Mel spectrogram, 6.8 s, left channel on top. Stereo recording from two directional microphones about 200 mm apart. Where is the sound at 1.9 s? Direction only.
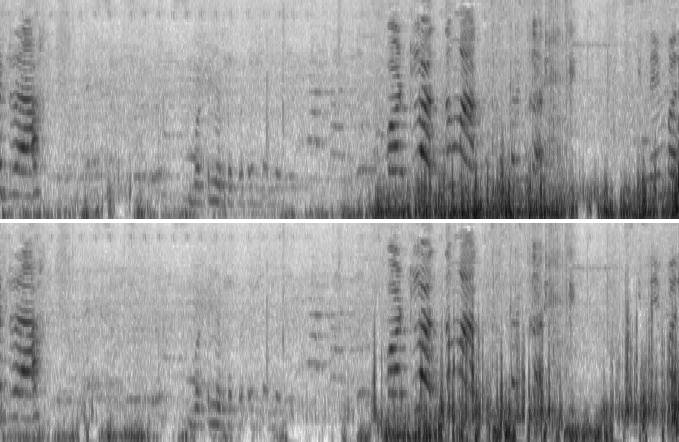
45° right (ahead or behind).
